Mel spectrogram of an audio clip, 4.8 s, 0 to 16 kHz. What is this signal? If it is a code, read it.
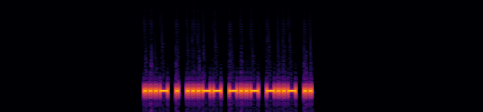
Morse code, heard as a keyed tone, about 41 wpm, 700 Hz. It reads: VE3XXI
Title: DXCC-100 Call Signs - 6 Characters - 45wpm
